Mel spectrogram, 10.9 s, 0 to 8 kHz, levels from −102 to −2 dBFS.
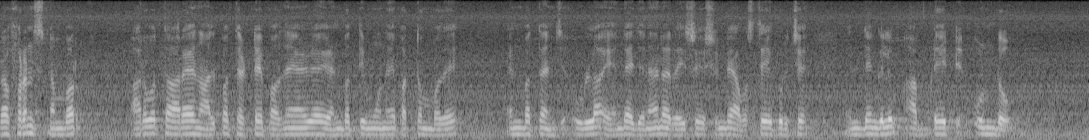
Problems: constant background noise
